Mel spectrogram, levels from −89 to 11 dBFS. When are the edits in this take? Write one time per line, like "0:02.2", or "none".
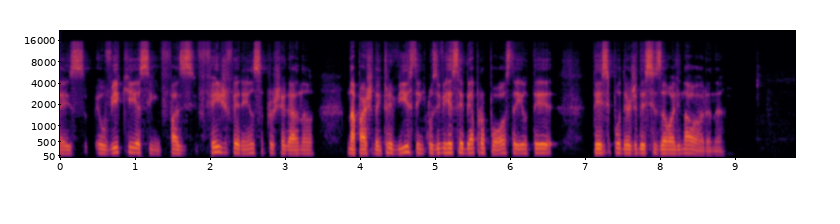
none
